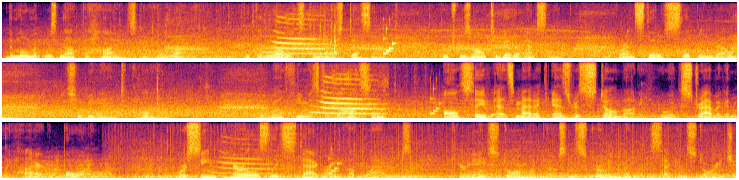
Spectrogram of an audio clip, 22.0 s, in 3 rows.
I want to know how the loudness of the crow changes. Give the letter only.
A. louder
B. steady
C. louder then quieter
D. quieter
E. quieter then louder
B.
